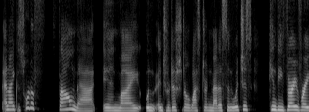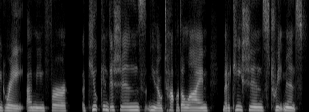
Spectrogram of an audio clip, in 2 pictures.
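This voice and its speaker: A middle-aged woman speaks as an interview guest, her voice hoarse from a cold. She talks in a loose, conversational way, restarting sentences and filling gaps. The tone underneath stays smooth, and the recording is close and dry. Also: mid-range voice, moderate pace, no echo. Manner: conversational, with frequent restarts and fillers. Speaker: guest, psychiatric nurse practitioner. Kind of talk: casual interview chat.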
